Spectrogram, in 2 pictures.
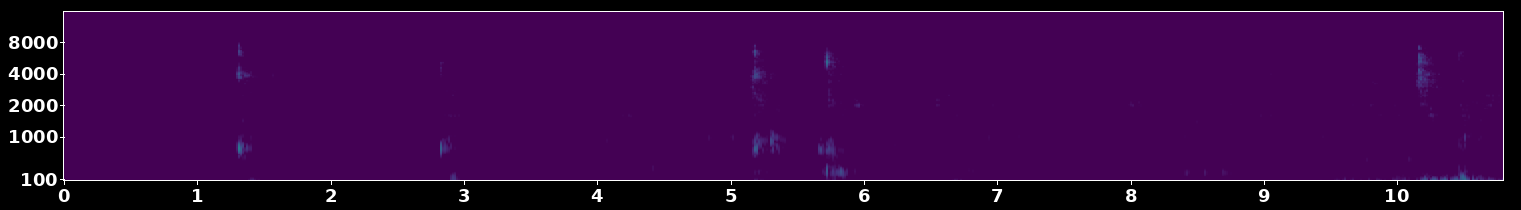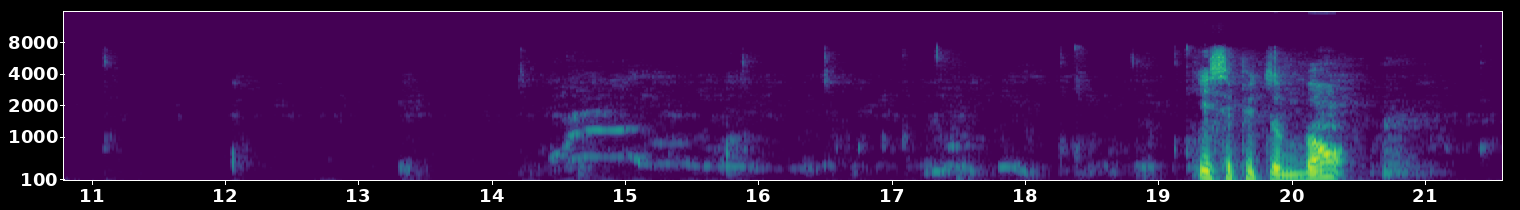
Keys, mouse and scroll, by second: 2.8-5.7 drag, 5.7-10.5 middle drag, 10.5 Tab, 11.1-14.4 middle drag, 14.4 Tab, 15.6-15.9 scroll down 2, 15.9-16.8 middle drag, 16.8 scroll up 4, 17.1 Tab, 17.6-18.3 scroll up 1, 18.3 right click, 19.1 shift+right click, 19.4-21.4 middle drag, 21.4-21.5 drag.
